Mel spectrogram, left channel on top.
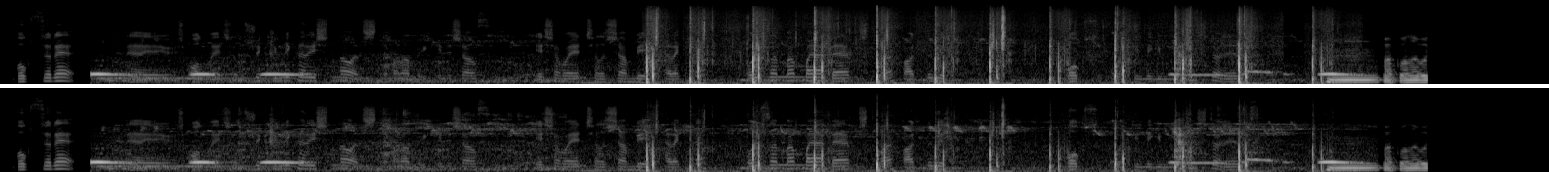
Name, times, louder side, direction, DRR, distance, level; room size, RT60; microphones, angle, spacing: voice 1, 0.2-0.7 1.2-4.9 5.3-7.1 7.5-9.5 10.6-12.9, right 1 dB, 5° right, 6.0 m, -47 dB
sound 1, 0.9-13.8, right 2 dB, 55° right, 2.7 m, -37 dB
sound 2, 6.4-12.8 13.1-13.6, left 4 dB, 45° left, 2.1 m, -33 dB
voice 2, 13.3-14.3, left 2 dB, 20° left, 0.4 m, -32 dB
head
